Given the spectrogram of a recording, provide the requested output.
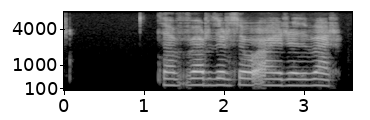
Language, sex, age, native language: Icelandic, male, 9, Icelandic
